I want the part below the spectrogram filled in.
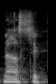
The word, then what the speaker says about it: Gnostic: Gnostic with a silent G.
